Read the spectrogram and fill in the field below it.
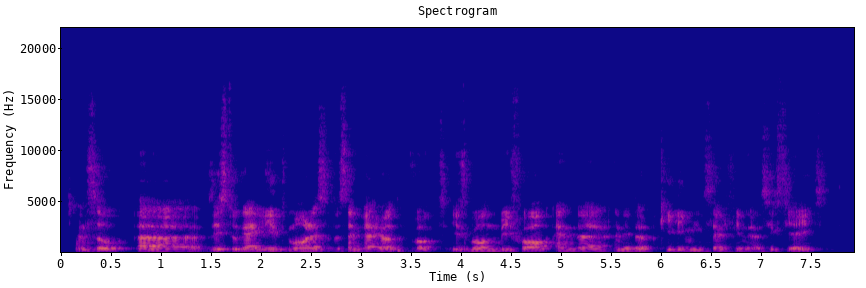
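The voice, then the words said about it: French accent. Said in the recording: “It's hard enough with a French accent”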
